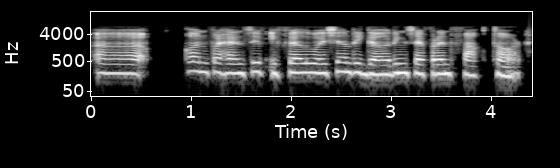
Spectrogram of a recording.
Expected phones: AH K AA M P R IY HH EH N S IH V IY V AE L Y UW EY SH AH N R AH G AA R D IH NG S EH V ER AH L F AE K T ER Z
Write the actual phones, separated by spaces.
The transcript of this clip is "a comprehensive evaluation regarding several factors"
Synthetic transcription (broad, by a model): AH K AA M P R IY HH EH N S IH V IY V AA L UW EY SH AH N R AH G AA R D IH NG S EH F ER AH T F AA K T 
